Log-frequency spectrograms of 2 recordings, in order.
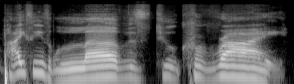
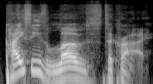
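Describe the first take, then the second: First: LOVES TO CRY stretched out very slowly; hugely slow, emphatic "loves to cry"; drawn-out emphasis. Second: Said in the usual way. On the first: Shown as a demonstration. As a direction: drag out each word of "loves to cry". Repeats the claim for emphasis.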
